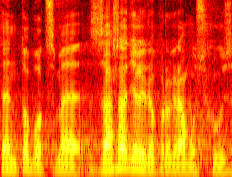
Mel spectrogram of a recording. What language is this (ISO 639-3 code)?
ces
